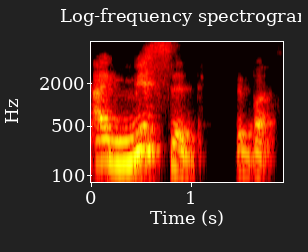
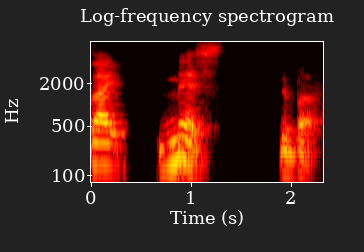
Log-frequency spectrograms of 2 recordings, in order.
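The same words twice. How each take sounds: First: The ending of missed is an extra syllable. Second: The ending of missed is a plain T sound. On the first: The speaker calls it wrong. "which is a terrible sound, terrible pronunciation" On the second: The speaker calls it right. "The correct would be"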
